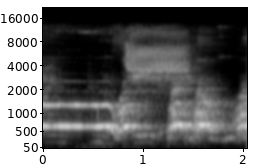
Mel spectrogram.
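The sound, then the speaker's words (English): A dog vocalises: a steady, high tonal whine holds first, then gives way to rougher, noisier yelps and barks, loud and alone. “See, there's his dog.”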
